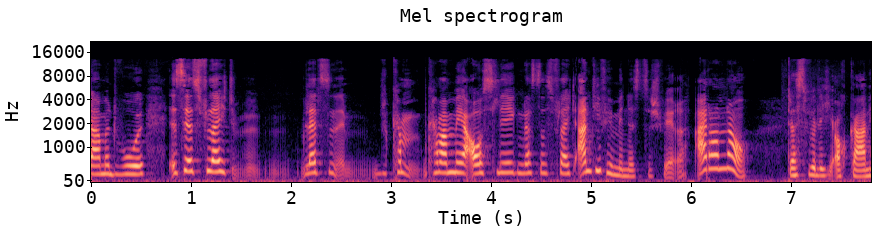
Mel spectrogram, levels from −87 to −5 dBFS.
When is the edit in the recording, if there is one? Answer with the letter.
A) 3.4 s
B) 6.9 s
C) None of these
B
